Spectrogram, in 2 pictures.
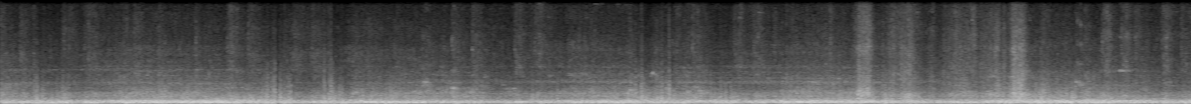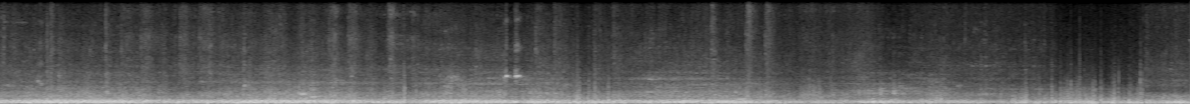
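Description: Freight train of log-loaded stake wagons rolling past close by: a steady, loud rumble of wheels on rail, with a few sharp metallic knocks near the middle, easing a little near the end as the last wagon goes by.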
